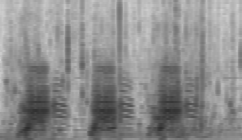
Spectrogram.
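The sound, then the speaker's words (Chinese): A rubber duck squeaks at bath time, three bright, even squeaks in a steady rhythm, each loud and lasting about a third of a second, with short gaps between them. “可爱的橡皮小鸭子”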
